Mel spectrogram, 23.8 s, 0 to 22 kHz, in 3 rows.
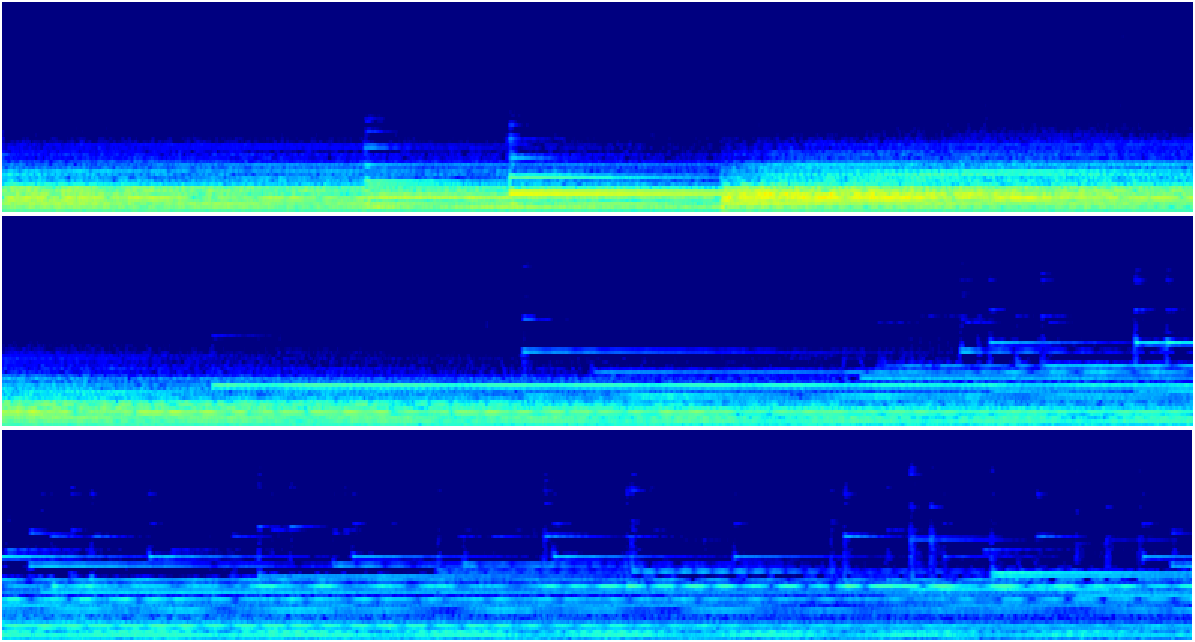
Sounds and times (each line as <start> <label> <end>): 0.0 crystal singing bowls 23.8
0.0 gong 23.8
